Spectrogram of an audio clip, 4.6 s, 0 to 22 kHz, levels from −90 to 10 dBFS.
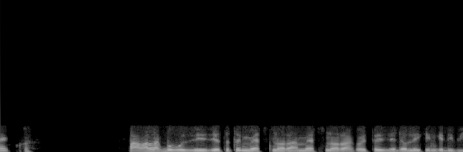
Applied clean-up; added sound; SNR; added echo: none; none; none; none.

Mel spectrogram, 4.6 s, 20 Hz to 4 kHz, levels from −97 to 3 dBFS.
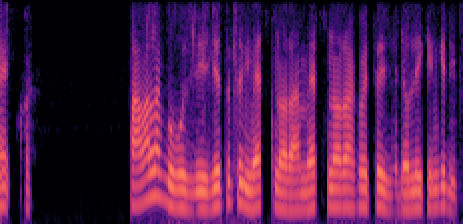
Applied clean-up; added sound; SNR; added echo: neural separator model SepFormer WHAM!.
